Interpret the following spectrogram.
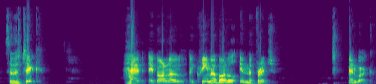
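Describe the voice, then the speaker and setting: A man's voice: on the high side, pushed and bright. A man hosting a reaction video, reading posts aloud and commenting in a casual, rambling way, often laughing to himself. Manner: rambling, with many fillers and self-corrections.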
